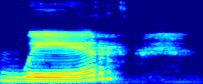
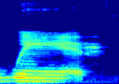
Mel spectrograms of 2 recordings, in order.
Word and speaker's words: ver: little word to pronounce where uh it sounds like our english where but it's we want to have try and have that a sound as much as possible where and this is a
